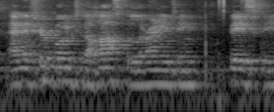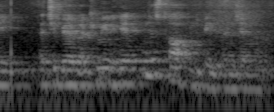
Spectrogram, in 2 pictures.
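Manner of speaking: ordinary talk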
